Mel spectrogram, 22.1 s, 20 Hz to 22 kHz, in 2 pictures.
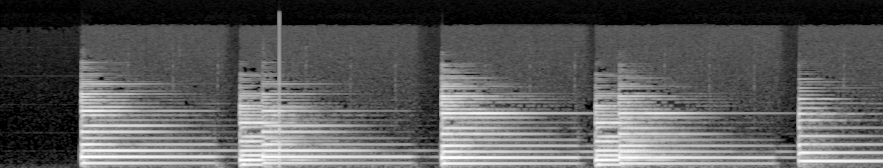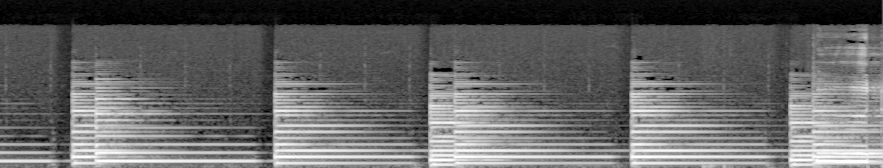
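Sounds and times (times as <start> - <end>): piano chords on keyboard: 1.0 - 22.0.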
